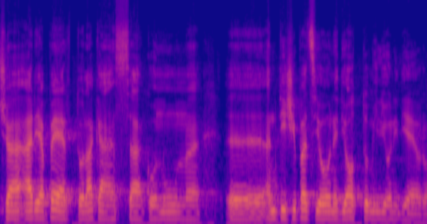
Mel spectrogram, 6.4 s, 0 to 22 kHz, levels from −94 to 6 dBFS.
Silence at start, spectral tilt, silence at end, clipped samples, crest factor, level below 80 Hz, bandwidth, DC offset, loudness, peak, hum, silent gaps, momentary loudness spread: 0 s; -4 dB/octave; 0 s; under 0.1%; 18 dB; -76 dBFS; over 20 kHz; under 0.1%; -38 LUFS; -20 dBFS; none; none; 10 LU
